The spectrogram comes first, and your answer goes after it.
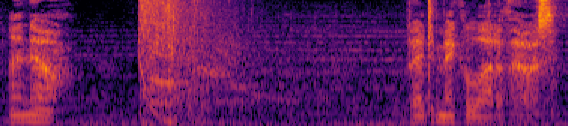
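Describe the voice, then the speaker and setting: A woman's voice: very deep voice, huge pitch swings, slow pace, vocal fry, full character voice. A woman playing a determined military commander in a video game, with a direct, composed way of talking. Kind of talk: video game dramatic acting. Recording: game dialogue over music.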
